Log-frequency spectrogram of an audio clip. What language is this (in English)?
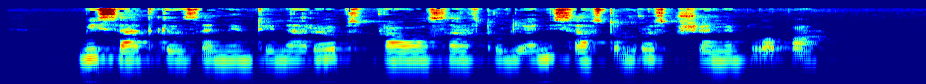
Georgian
